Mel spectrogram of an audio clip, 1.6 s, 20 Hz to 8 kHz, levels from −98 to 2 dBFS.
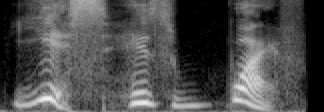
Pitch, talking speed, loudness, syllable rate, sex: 240 Hz, 110 wpm, -17 LUFS, 2.1 syllables/s, female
